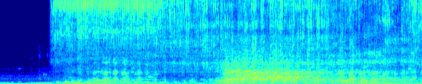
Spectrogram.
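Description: An electric toothbrush buzzes steadily.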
